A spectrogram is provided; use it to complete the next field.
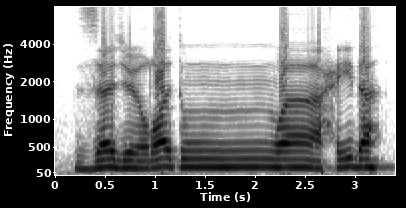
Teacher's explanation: زا کے مخرج کا خیال رکھیے، اس کی آواز میں سیٹی ہوگی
